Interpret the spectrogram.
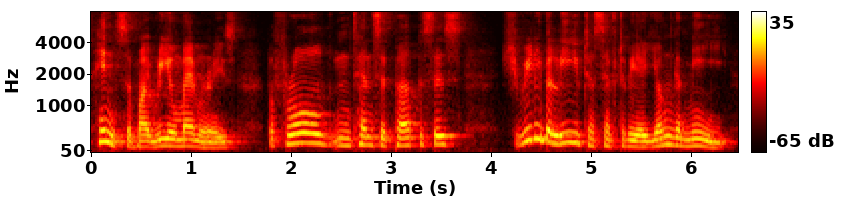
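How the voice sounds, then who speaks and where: A man's voice: mid-range voice, a little mellow, natural voice. A man voicing a weary, lonely, long-lived empress in an audiobook, reading her farewell letter in a formal, wistful manner. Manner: formal, wistful, measured with dramatic pauses. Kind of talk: scripted audiobook narration of a letter.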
